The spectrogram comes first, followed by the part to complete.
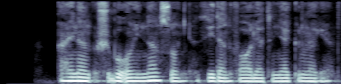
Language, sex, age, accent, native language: Uzbek, male, 18-24, Andijon, Uzbek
